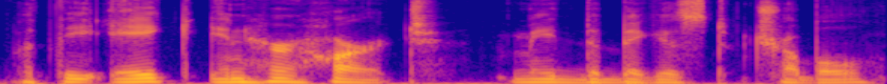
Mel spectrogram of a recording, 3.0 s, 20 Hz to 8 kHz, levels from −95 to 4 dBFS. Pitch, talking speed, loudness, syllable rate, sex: 100 Hz, 205 wpm, -20 LUFS, 4.8 syllables/s, male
